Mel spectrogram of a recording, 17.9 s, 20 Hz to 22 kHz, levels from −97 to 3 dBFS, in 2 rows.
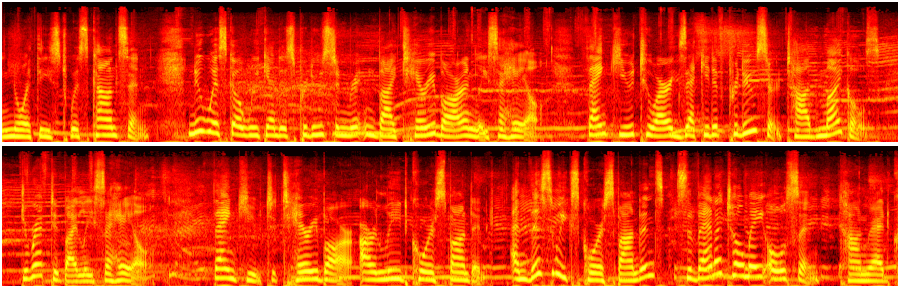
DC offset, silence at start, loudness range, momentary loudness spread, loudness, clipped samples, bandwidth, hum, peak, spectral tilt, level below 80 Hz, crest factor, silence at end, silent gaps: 1%; 0 s; 2 LU; 8 LU; -20 LUFS; under 0.1%; 19 kHz; none; -4 dBFS; -3.5 dB/octave; -48 dBFS; 16 dB; 0 s; none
